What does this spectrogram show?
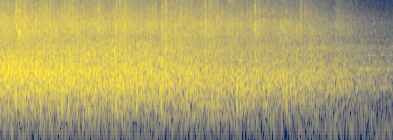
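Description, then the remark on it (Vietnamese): A Buddhist audience claps as a pledge of commitment, steadily, in a dense, unbroken wash of applause that starts strong and gradually fades over a few seconds, with no voices heard. “Nếu quý vị quan hệ với việc này thì xin cho một tràng vỗ tay để cam kết.”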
